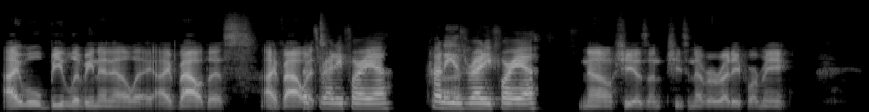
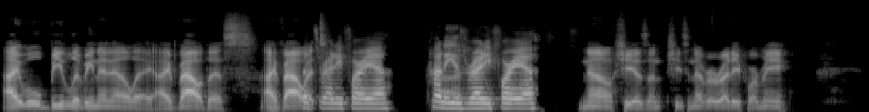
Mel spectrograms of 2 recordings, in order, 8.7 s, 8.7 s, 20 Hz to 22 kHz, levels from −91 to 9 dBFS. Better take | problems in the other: second | thin; very slightly; fading below 250 Hz

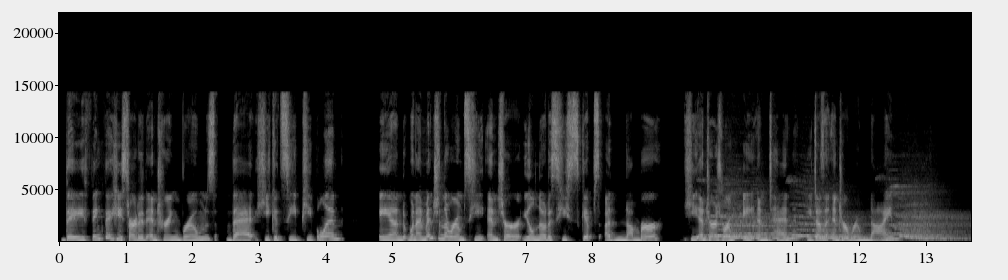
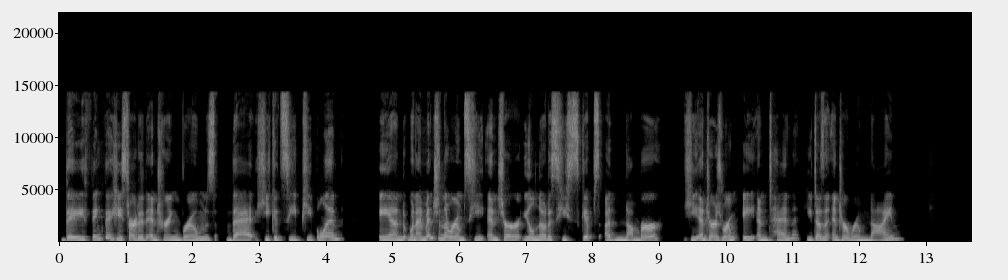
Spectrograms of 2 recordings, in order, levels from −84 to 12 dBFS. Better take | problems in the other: second | dog barking; noticeable; from 9.5 s on; peak 3 dB below the speech

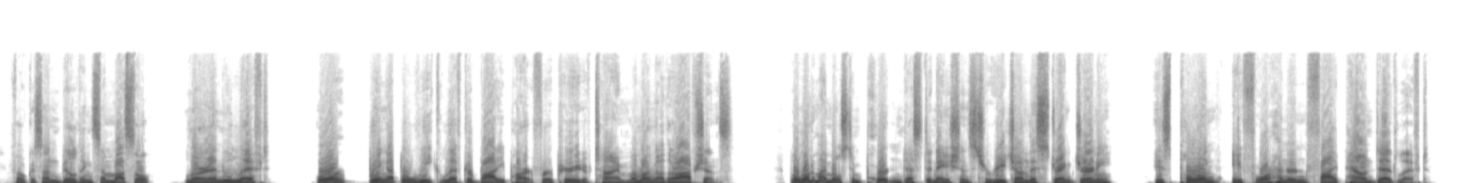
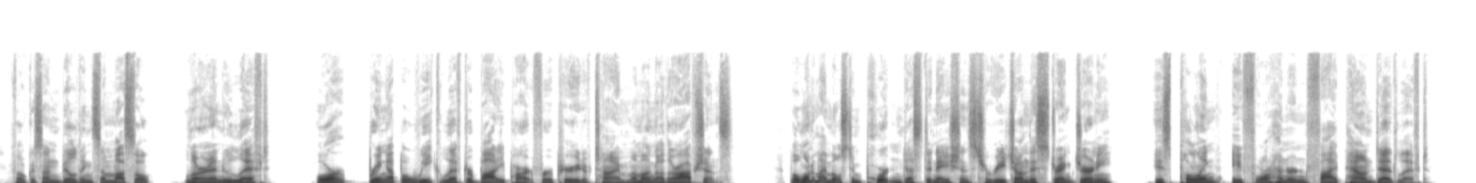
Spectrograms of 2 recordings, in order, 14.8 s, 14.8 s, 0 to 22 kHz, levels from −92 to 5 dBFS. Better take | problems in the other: second | distortion; slight; 8% of the sound clipped

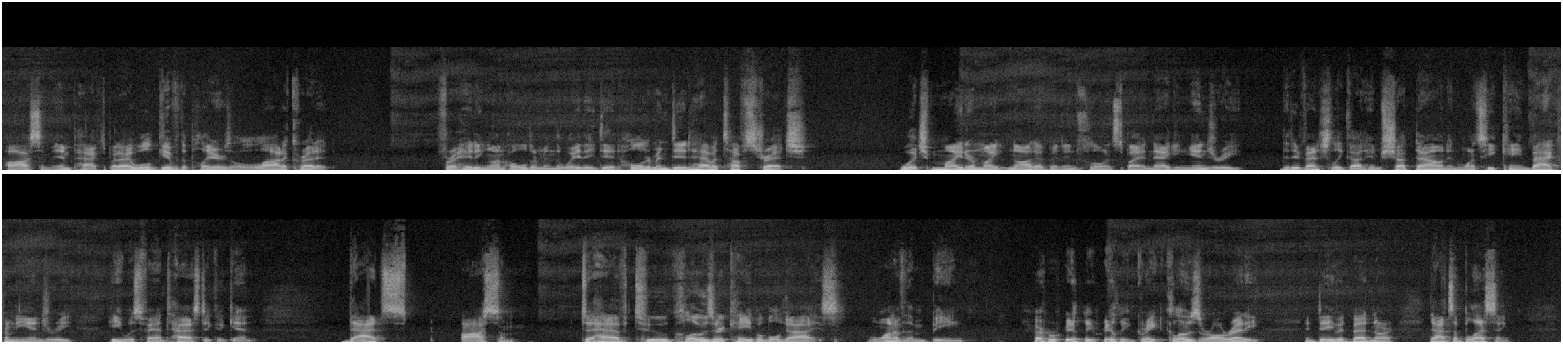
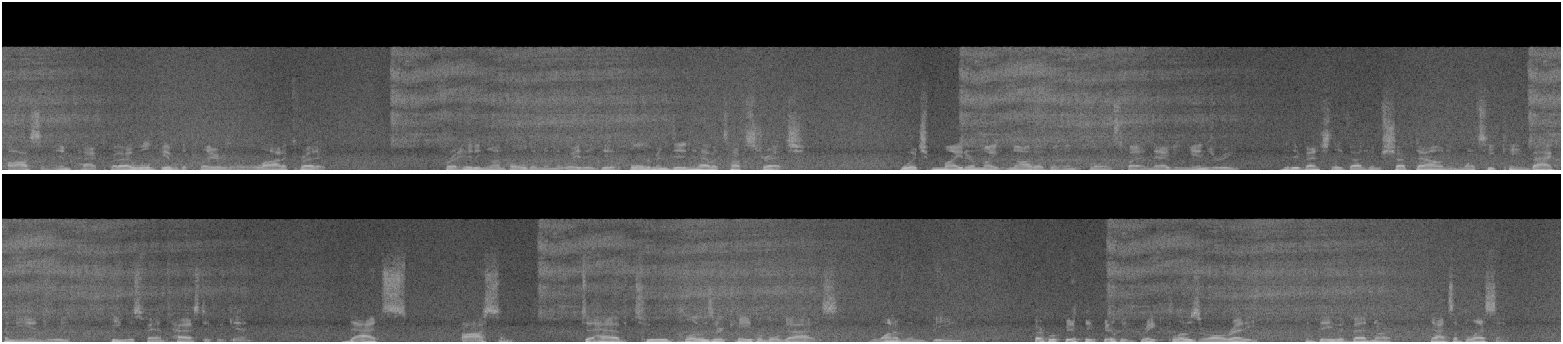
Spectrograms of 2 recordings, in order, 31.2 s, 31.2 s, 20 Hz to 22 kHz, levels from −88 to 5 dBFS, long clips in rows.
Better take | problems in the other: first | hiss; loud; throughout; 3 dB below the speech; faint in the first

